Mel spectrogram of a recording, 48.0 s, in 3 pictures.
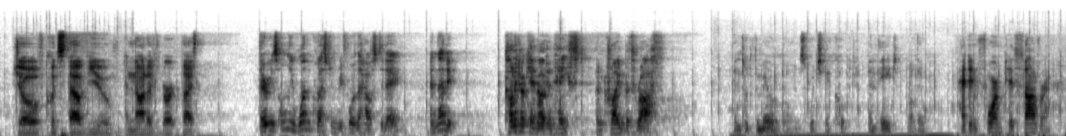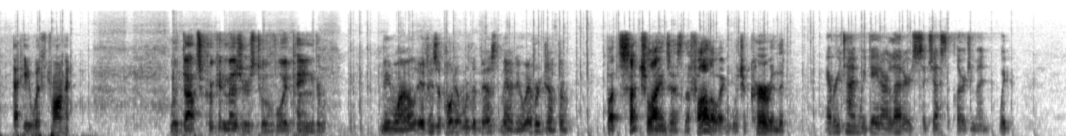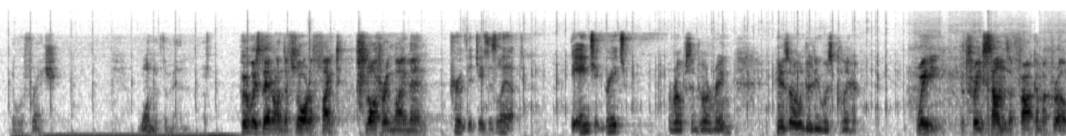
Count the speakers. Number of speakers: nine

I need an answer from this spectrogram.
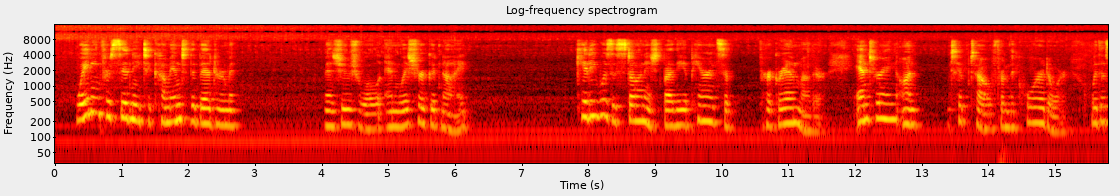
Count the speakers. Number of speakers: one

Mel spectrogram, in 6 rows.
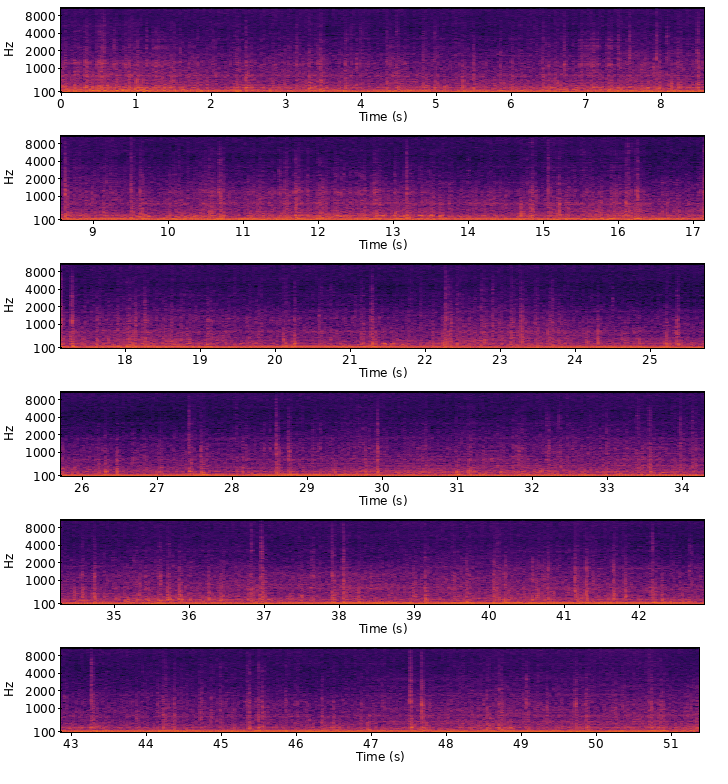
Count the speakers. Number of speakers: zero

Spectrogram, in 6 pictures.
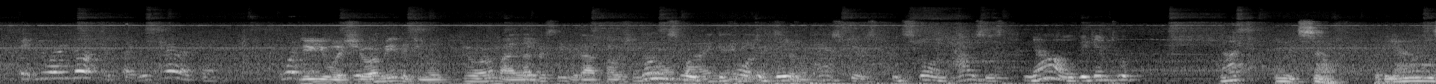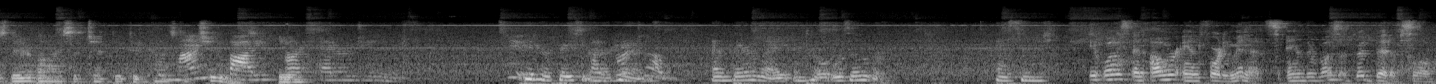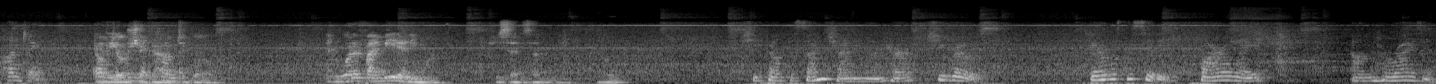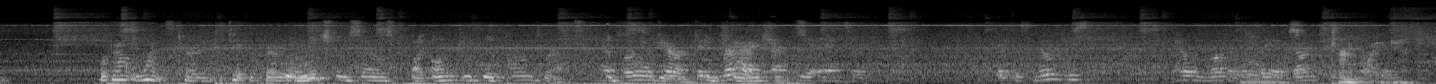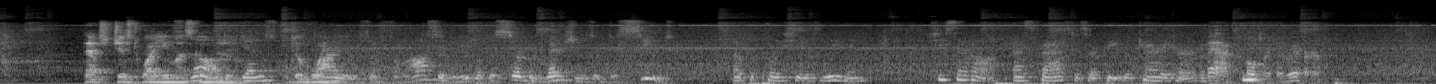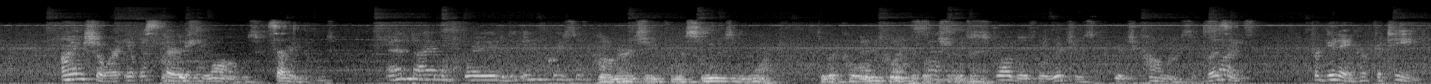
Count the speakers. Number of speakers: eight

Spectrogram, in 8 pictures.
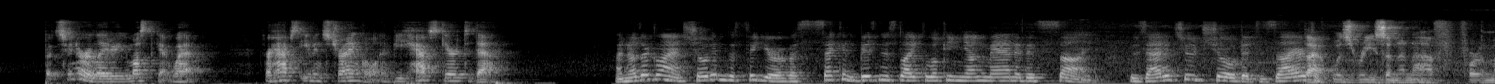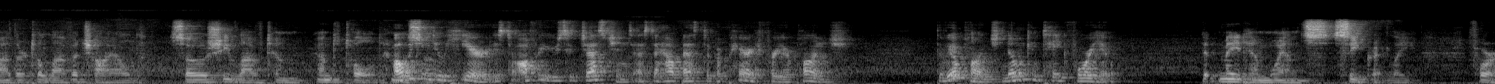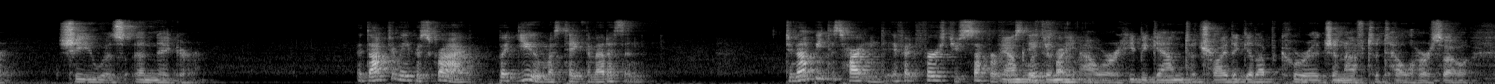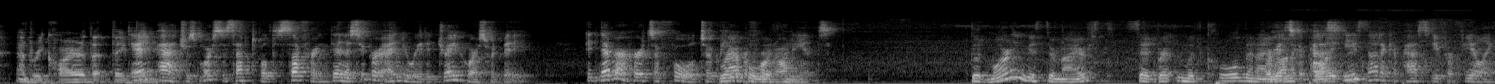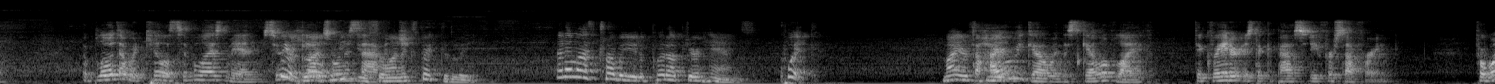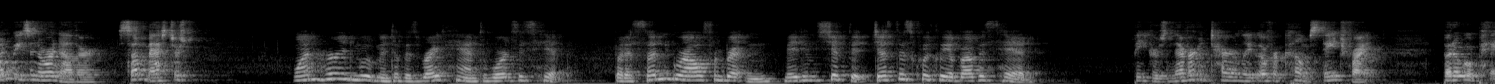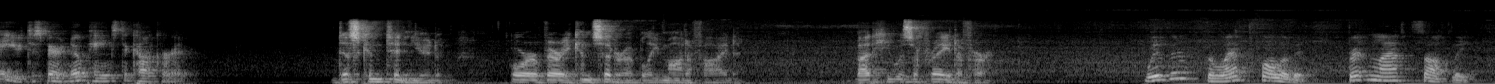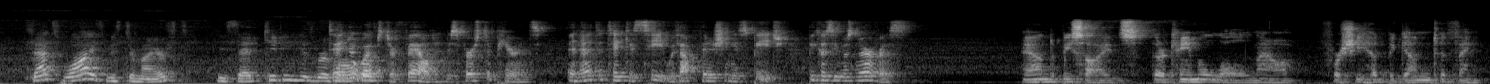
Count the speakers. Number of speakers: three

